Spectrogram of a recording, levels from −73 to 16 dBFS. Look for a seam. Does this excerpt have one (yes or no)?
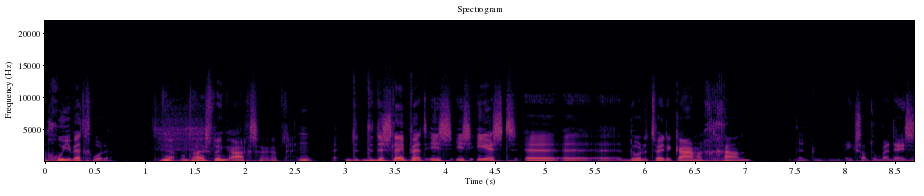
yes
